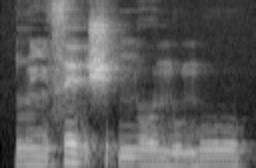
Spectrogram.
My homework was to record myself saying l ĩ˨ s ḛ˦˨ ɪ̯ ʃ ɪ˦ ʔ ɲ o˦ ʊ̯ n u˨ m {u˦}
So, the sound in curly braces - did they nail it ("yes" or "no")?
yes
